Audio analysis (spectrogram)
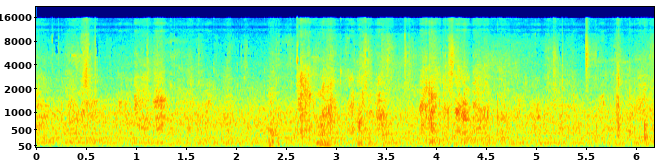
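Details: A pair of Siberian Huskies wrestling in play, trading short, rasping growls and brief whining vocal snatches. These come at uneven intervals over steady scuffling and breathing noise throughout.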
